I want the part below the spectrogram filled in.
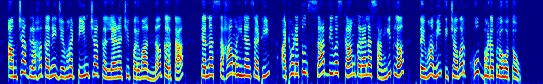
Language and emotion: Marathi, angry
